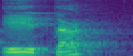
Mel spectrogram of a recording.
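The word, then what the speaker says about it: ἦτα: como un zumbido Zetas luego está la eta que la e larga y se pronuncia como en él él él él con el acento eta él A diferencia de la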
